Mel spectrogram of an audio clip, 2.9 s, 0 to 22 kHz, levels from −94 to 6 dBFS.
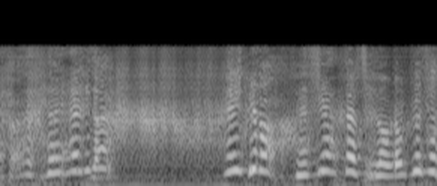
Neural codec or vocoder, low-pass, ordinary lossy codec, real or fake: codec, 16 kHz, 0.5 kbps, FreqCodec, larger model; none; none; fake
